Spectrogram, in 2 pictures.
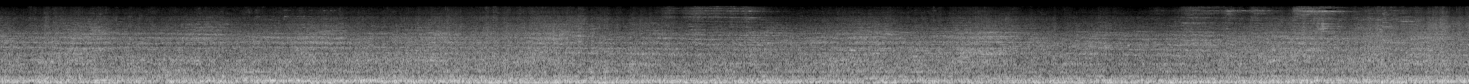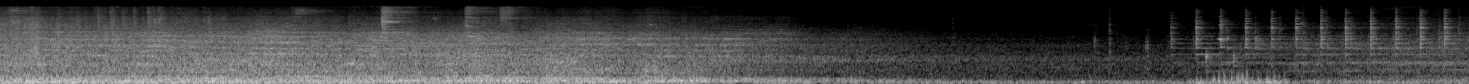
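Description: Florida East Coast Railway double-stack intermodal freight cars rolling past with a steady, loud rumble and wheel clatter, fading away about 22 s in as the end of the train goes by. Near the end, a grade-crossing warning bell rings rapidly while the gates lift.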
